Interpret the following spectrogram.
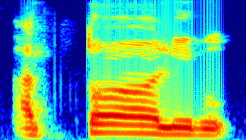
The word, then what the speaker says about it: الطالب: At-talibu.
